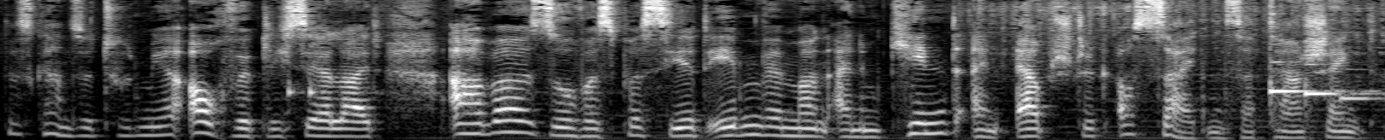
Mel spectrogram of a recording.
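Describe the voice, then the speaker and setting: A woman's voice: on the low side, moderate pace, a bit bright, soft background music, close to an everyday voice. An actress playing a practical, easily exasperated mother in a German children's radio play.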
